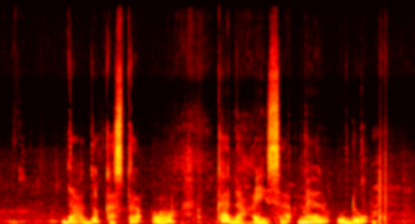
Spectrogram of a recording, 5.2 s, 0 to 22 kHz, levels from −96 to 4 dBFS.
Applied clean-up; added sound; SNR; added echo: none; none; none; none.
